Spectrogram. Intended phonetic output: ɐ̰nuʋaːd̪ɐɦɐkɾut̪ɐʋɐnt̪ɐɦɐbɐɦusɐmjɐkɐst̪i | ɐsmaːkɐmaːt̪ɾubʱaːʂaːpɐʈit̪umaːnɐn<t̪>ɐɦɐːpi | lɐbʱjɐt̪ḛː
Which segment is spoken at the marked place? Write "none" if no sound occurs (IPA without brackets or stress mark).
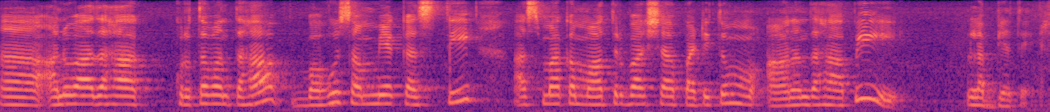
d̪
